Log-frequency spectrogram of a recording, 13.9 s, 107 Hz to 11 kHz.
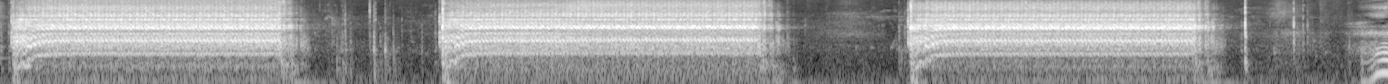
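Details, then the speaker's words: Mercury Classic 50hp outboard after stator, trigger and new power pack, plugs in: three long bursts of fast even cranking, never firing. Cranks but won't start; owner suspects a carb job and tries spraying something in. "she's probably a carb job covered up see what happens if I spray some stuff in there"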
